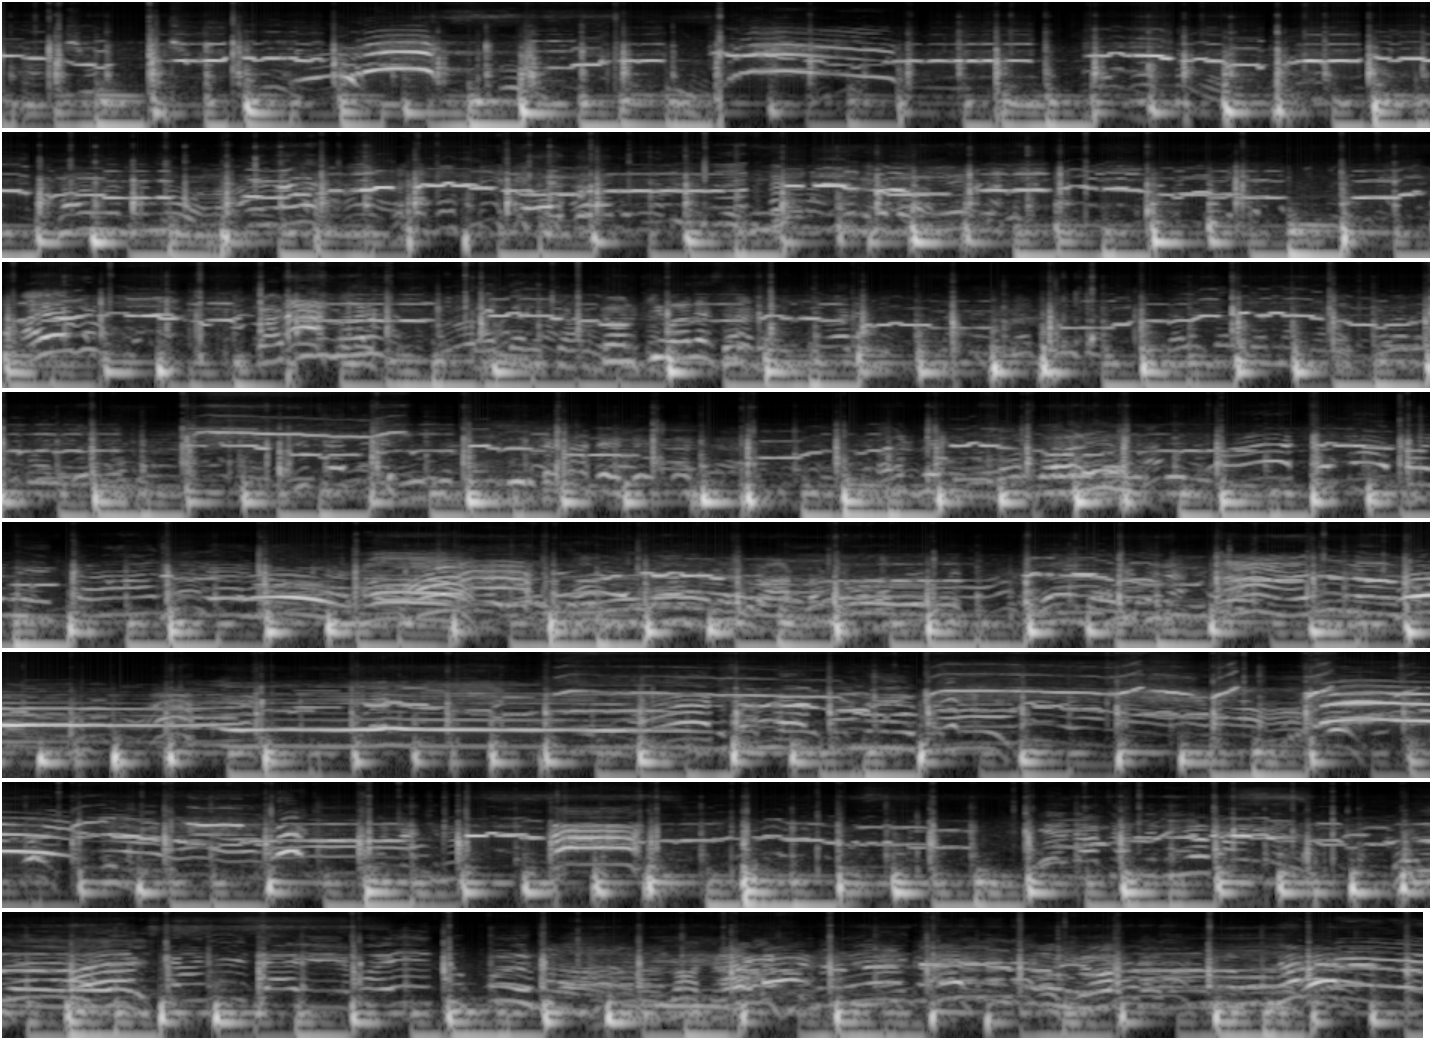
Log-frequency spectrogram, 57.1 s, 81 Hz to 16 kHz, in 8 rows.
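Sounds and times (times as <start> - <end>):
wavering melody: 0.0 - 22.3
dholak drum beat: 0.0 - 57.0.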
